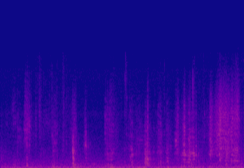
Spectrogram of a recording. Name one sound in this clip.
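Paper rustles as an envelope is opened.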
